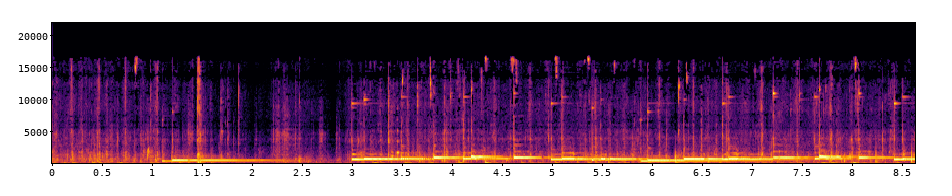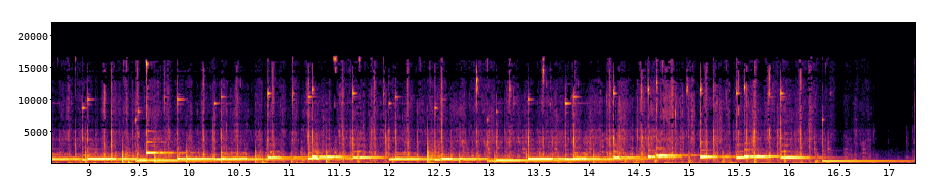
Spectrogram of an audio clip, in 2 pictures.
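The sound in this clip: A music box plays a quick melody of many bright, plucked notes in a steady rhythm, ringing on its own without any talk.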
